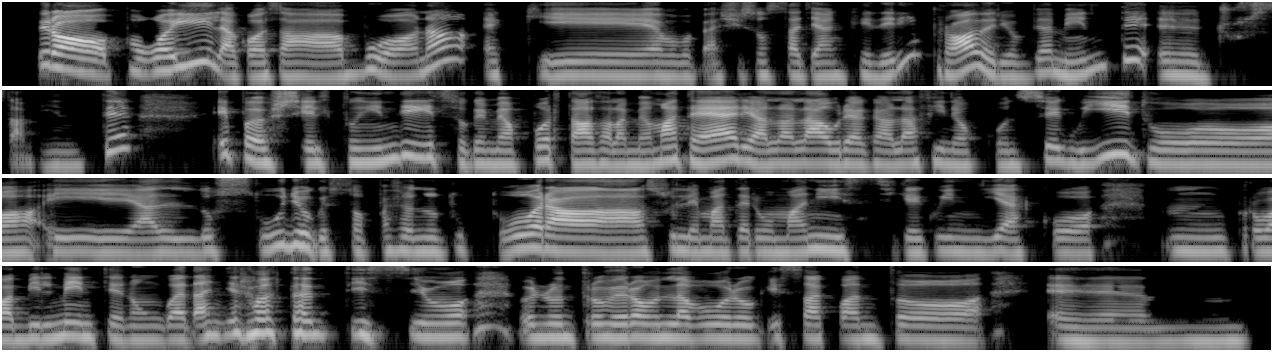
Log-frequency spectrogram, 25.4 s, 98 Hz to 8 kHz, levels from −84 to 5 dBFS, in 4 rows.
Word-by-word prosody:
Però 230 -10 +10
poi 230 - +3
la - - +4
cosa 165 0 0
buona 185 -1 -1
è 180 -1 -9
che, 175 -1 -1
vabbè, 165 -1 -10
ci 160 - -10
son 175 +1 -8
stati 170 0 -6
anche 170 +1 -5
dei 170 +2 -4
rimproveri, 350 - +2
ovviamente, 205 - -6
ehm, 180 -2 -7
giustamente 160 - -7 0.3
e - - -3
poi 210 - +1
ho - - +1
scelto 180 +1 -2
un 185 - -3
indirizzo 230 -1 0
che 175 0 -4
mi 170 - -4
ha 165 - 0
portato 175 -3 +1
alla 165 0 -3
mia 165 0 -4
materia, 200 0 +7
alla 170 +1 0
laurea 175 -1 +1
che 170 - -6
alla 170 +1 -2
fine 175 -2 -8
ho 160 +1 -10
conseguito 170 - -1
a 165 +1 +1
e 175 -2 -3
allo 165 +2 -4
studio 220 +7 -1
che 170 -3 -9
sto 170 +1 -8
facendo 175 0 -7
tutt'ora 175 -2 +5
sulle 180 +1 -7
materie 175 0 -5
umanistiche. 170 -1 -5
Quindi 175 0 -6
ecco, 160 0 -5 0.4
mhmm, 180 -1 -9
probabilmente 185 +3 -1
non 175 0 -9
guadagnerò 215 +7 +1
tantissimo 220 -4 -2 0.3
o 190 - -5
non 195 0 -2
troverò 195 +1 0
un 195 - -2
lavoro 185 -1 -1
chissà 185 +1 -4
quanto 175 -2 -3 0.3
ehm 160 0 -7
175 Hz, 150 wpm, -24 LUFS, 170-195 Hz, 0.4 s, Però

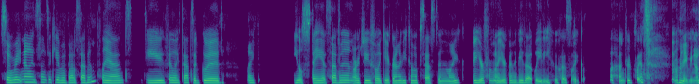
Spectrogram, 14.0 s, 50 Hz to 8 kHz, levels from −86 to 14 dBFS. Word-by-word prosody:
So 225 -2 +2
right 240 +1 +1
now, 260 -1 +1
it 240 - -7
sounds 245 0 -6
like 245 0 -7
you 235 -1 +2
have 220 - +2
about 220 0 0
7 235 +10 0
plants. 210 - 0 0.3
Do 215 - -7
you 210 0 +3
feel 225 +2 +1
like 220 -1 0
that's 215 -1 0
a 195 - +3
good, 200 -1 +4 0.5
like 215 0 -2 0.7
you'll 220 +1 +1
stay 200 +2 +1
at - - -1
7, 220 0 +1
or 205 - +2
do 205 +2 -1
you 200 -1 +4
feel 195 0 +1
like 190 0 -1
you're - - +1
gonna 190 +1 +2
become 195 0 -1
obsessed 195 -2 -1
in, 180 0 -2
like, 185 +4 0 0.3
a - - +5
year 210 -1 +4
from 200 0 -8
now, - - +1
you're 100 0 +2
gonna 100 0 -2
be 205 - +2
that 205 - +1
lady - - -2
who - - -4
has, - - -3
like, - - -5 0.6
100 210 0 -2
plants - - +3 0.5
or 230 - -1
maybe 205 -4 +2
not. 215 - +1
210 Hz, 220 wpm, -24 LUFS, 195-220 Hz, 0.7 s, a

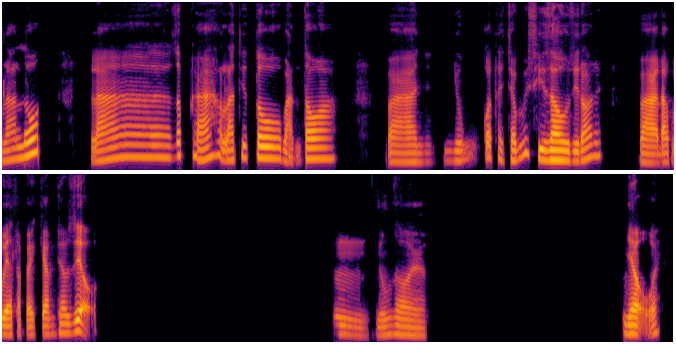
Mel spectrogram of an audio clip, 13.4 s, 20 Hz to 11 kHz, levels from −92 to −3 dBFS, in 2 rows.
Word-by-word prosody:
lá 155 +3 -2
lốt, 225 +9 +4 0.5
lá 195 +4 -1
dấp 220 +2 -1
cá 160 +2 +1
hoặc 225 +3 -3
lá - - +1
tía 195 - -3
tô 185 -1 +5
bản 140 - -3
to 175 +1 +3 0.5
và 130 0 -1
nh 130 - -10 0.2
nhúng 145 0 -9
có - - -2
thể 160 - -7
chấm 150 +4 -2
với 250 - -2
xì 165 -7 +2
dầu 155 -1 +7
gì 145 0 -1
đó 165 +4 +2
đấy, 215 - -6 0.4
và 125 -2 +3
đặc 130 0 0
biệt 125 -1 +4
là - - -6
phải 115 +1 -1
kèm 125 +1 -2
theo 140 0 -1
rượu. 175 +4 +4 2.4
Ừm, 120 -5 -7
đúng 115 +2 -6
rồi 120 -3 -2
ạ. 110 -1 -7 2.0
Nhậu 130 -1 +4
ấy. 135 - -2
150 Hz, 165 wpm, -24 LUFS, 130-180 Hz, 2.4 s, dầu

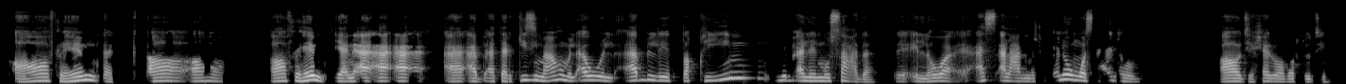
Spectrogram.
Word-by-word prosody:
آه، 155 +6 +3
فهمتك 165 0 0 0.4
آه، 160 0 +1
آه. 155 -2 -2 0.5
آه، 155 +3 +3
فهمت، 170 +3 +4
يعني 150 +1 +3
أ - - +7
أ 160 0 +6
أ - - +7 0.4
أ 145 +1 +1
أبقى 145 0 -1
تركيزي 190 +9 -1
معاهم 195 +4 +1
الأول 185 -2 0
قبل 195 +2 +1
التقييم، 180 - -2 0.2
يبقى 185 -2 0
للمساعدة، 160 -8 -1 0.2
اللي 140 0 -5
هو 160 +1 +1
أ 145 - -6
أسأل 175 -3 +1
عن 150 -1 -1
مشاكلهم 190 +10 -1
وأساعدهم، 160 -6 -4 0.8
آه، 145 +2 +4
دي 135 -2 -8
حلوة 140 -1 -3
برضه 130 0 -7
دي. 115 0 -17
160 Hz, 140 wpm, -25 LUFS, 145-185 Hz, 0.8 s, أ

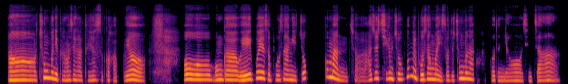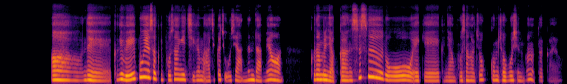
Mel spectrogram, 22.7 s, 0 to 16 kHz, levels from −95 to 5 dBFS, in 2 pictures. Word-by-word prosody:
어 195 +1 +4
충분히 280 -6 +5
그런 195 -1 -7
생각 195 -3 -6
드셨을 185 0 -10
것 180 -1 -12
같고요 180 +3 0 0.8
어 215 -1 +4
뭔가 200 0 +1
외부에서 220 +6 +3
보상이 200 0 -4
쪼끔만 255 - -1
저 - - -16 0.2
아주 215 +8 -3
지금 250 -1 0
조금의 260 +9 0
보상만 225 -1 +2
있어도 180 +1 -8
충분할 255 +2 +2
것 - - -32
같거든요 170 -2 -9
진짜. 175 +3 -8 1.2
아 190 -3 +2
네. 175 -4 0
그게 220 +2 -1
외부에서 255 +8 +5
그 225 -3 -13
보상이 215 +2 -2
지금 185 -2 -7
아직까지 195 +6 -9
오지 175 +2 -9
않는다면 180 +2 -2 0.6
그러면 210 -2 +3
약간 180 +1 -3
스스로에게 185 - +1
그냥 165 -1 -14
보상을 175 +1 -7
쪼끔 195 0 -8
줘보시는 175 -1 -5
건 215 +5 -7
어떨까요? 85 - -21
195 Hz, 270 characters per minute, -23 LUFS, 175-215 Hz, 1.2 s, 충분히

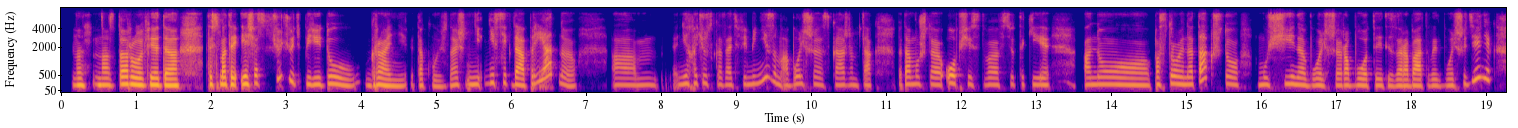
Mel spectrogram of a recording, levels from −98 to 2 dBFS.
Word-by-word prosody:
На 195 0 +4
на 195 -3 +2
здоровье, 200 0 +7
да. 185 0 +8 0.3
Ты - - +3
смотри, 210 +1 +7
я 225 +1 +8
сейчас 240 +2 +1
чуть-чуть 345 - -4
перейду 205 -1 -1
грань 180 -2 +2
такую, 170 -3 -6
знаешь, 190 +6 -4
не 210 0 -4
не 240 +4 -5
всегда 205 -8 +4
приятную. 225 - -1 0.5
Ам, 195 -1 -7 0.2
не 220 +3 -6
хочу 240 +1 -6
сказать 200 0 -8
феминизм, 230 - -7
а 185 - -4
больше 215 0 -5
скажем 195 +1 -7
так. 180 - -7 0.3
Потому 215 +1 -3
что 205 -2 -3
общество, 205 -4 -2
всё-таки, 200 -1 -6 0.4
оно 205 -2 -2
построено 210 0 -1
так, - - +3
что 210 -3 -5 0.2
мужчина 205 0 -1
больше 185 0 -4
работает, 185 -1 -3
и 175 - -7
зарабатывает 175 0 0
больше 180 +3 -5
денег, 355 - -1
200 Hz, 130 wpm, -24 LUFS, 185-215 Hz, 0.5 s, да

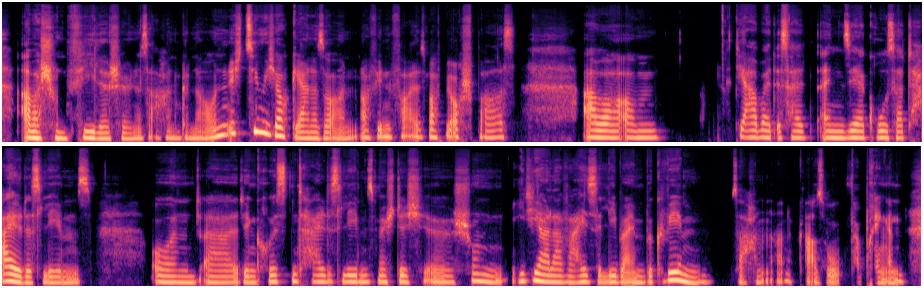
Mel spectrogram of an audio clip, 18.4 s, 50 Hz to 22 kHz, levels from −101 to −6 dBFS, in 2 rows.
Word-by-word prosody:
aber 180 -2 +5
schon 170 -2 +3
viele 165 -2 +1
schöne 160 +1 -3
Sachen, 180 -2 -5
genau. 175 0 -3
Und 240 +5 +3
ich 310 0 -1
ziehe 360 0 +8
mich 280 -6 +6
auch 230 - +3
gerne 170 -1 0
so 165 +1 0
an. 170 +4 -4
Auf 190 -3 -4
jeden 210 0 0
Fall. - - -6
Das 200 0 -6
macht 205 -2 0
mir - - -1
auch - - -1
Spaß. 195 -2 -5 0.6
Aber, 190 -2 +3
ähm, 185 -1 -2 0.7
die 210 - 0
Arbeit 195 0 -1
ist 175 - +1
halt 180 -1 -2
ein 180 -1 +1
sehr 185 0 +4
großer 180 -1 -1
Teil 195 -3 +4
des 160 -1 +1
Lebens. 80 0 -1 0.6
Und, 170 -2 -1
äh, 165 -2 -3
den 165 0 -1
größten 185 +3 0
Teil 185 0 -3
des 185 +1 0
Lebens 180 0 +1
möchte 180 0 -1
ich, 170 - -3
äh, 85 -1 -3
schon 185 - -1
idealerweise 180 -4 +1
lieber 170 0 0
in 165 -1 -1
bequemen 175 -2 +3 0.2
Sachen 185 +5 -7
an 200 -3 -8
also, - - -4
verbringen. 185 -3 -5
180 Hz, 175 wpm, -22 LUFS, 170-195 Hz, 0.7 s, ziehe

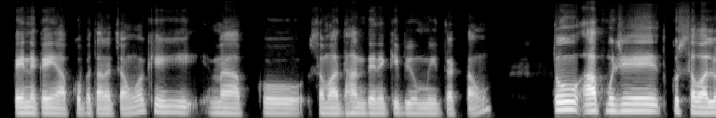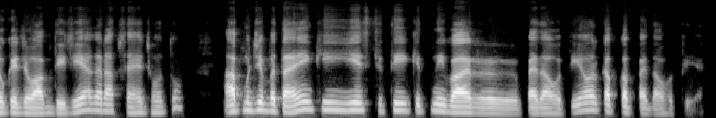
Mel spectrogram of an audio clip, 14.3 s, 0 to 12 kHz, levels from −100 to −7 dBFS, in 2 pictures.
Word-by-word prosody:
कहीं 115 - +5
न 115 -1 0
कहीं 110 +1 +2
आपको 100 0 -3
बताना 105 -1 -3
चाहूँगा 105 +7 -4
कि 125 -4 -4
मैं 110 -1 -2
आपको 105 0 -3
समाधान 105 0 -2
देने 105 -1 -1
की 110 +2 -6
भी 110 +1 -5
उम्मीद 105 -1 -5
रखता 95 - -6
हूँ। 115 - -7 0.7
तो 175 +1 +8 0.2
आप 150 0 +6
मुझे 150 0 +3
कुछ 140 -2 -4
सवालों 120 -1 +4
के 115 0 0
जवाब 110 0 +1
दीजिए 110 +6 -2
अगर 160 -2 -1
आप 145 -1 -1
सहज 115 -2 -7
हों 120 0 -7
तो, 215 - -15 0.4
आप 140 +1 +6
मुझे 165 +1 +1
बताएंँ 150 +3 +3
कि 175 0 -8 0.3
ये 165 - +3
स्थिति 160 0 -4
कितनी 145 +1 -3
बार 120 -2 +7 0.6
पैदा 105 0 0
होती 105 +6 -5
है 150 - -2
और 165 0 +1
कब-कब - - 0
पैदा 100 -1 -4
होती 95 -1 -14
है? - - -32
115 Hz, 190 wpm, -22 LUFS, 105-145 Hz, 0.7 s, तो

